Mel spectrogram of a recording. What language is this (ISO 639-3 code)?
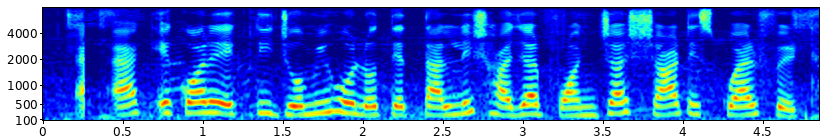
ben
